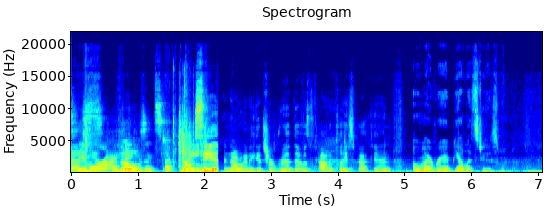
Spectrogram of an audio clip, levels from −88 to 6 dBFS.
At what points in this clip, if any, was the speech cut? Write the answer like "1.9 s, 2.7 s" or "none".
2.2 s, 4.9 s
